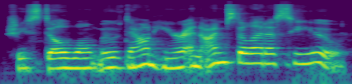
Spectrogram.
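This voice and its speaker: A woman narrating a short story in the first person as a lovesick, insecure young woman, earnest and expressive. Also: mid-range voice, a little slow, lightly acted. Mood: sad, insecure.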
